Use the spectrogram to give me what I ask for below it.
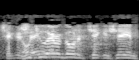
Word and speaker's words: Chickasha: in oklahoma and i'm sure i must have mispronounced it and i know you can help me out what'd you say c-h-i-c-k-a-s-h-a i said chikasha oh mr mcnair that is not right i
